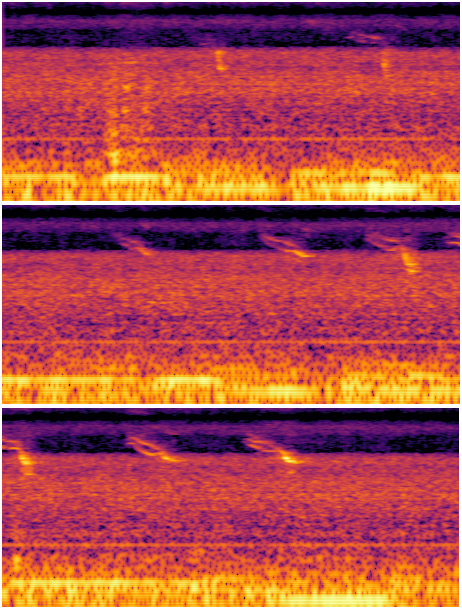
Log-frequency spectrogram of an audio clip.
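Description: Birds chirping: a run of short high chirps, each falling in pitch, about eight of them spread over several seconds, over a steady low rumble.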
